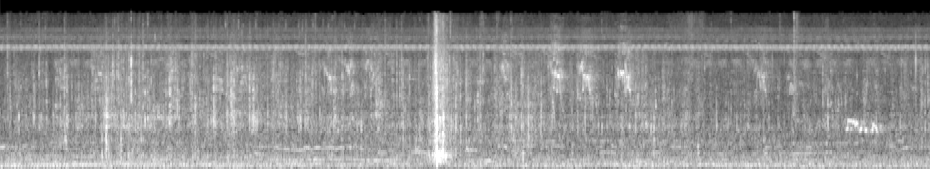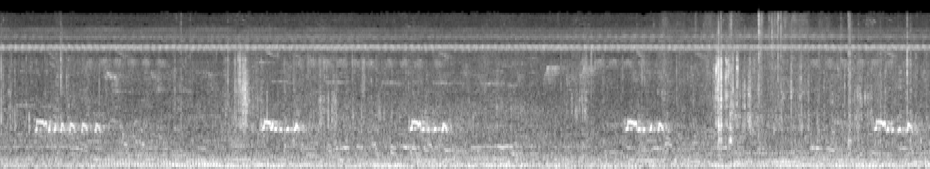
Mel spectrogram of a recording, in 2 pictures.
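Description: A short animal call repeats every two to three seconds through the second half, over a steady high-pitched whine. Scattered knocks and rustles come from handling, with one sharp knock about six seconds in as the loudest sound.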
